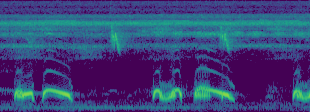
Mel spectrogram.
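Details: Luring call of a decoy Spotted Dove, light 'karom' phrasing. Soft wavering coos pair with longer slurred notes that fall at the end, about two phrases in three seconds, while a faint high hum runs throughout.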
